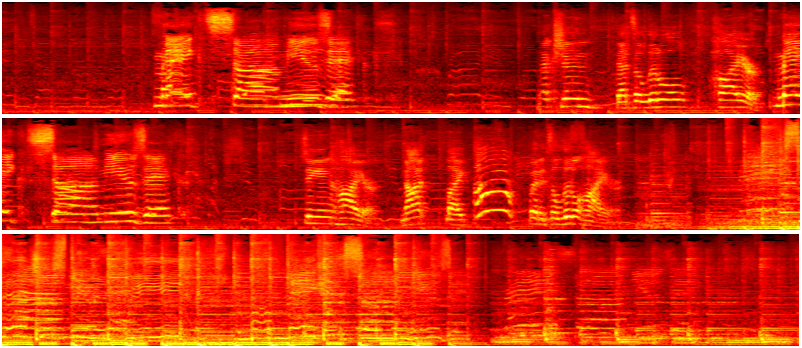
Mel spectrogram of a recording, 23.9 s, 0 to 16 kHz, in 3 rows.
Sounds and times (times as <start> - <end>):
Rhythm and blues: 0.0 - 13.3, 14.2 - 23.9.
